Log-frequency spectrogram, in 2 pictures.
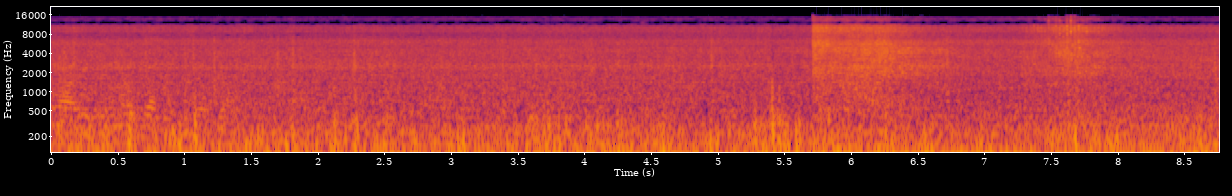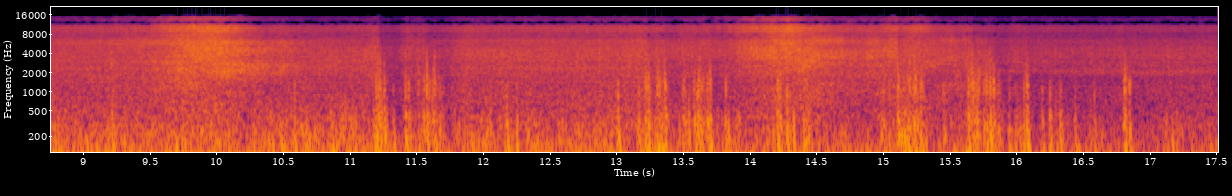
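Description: Road noise inside a moving car on a wet road: a steady low rumble of tyres and wind, with a rushing hiss that swells a few times, about six, ten and fourteen seconds in.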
